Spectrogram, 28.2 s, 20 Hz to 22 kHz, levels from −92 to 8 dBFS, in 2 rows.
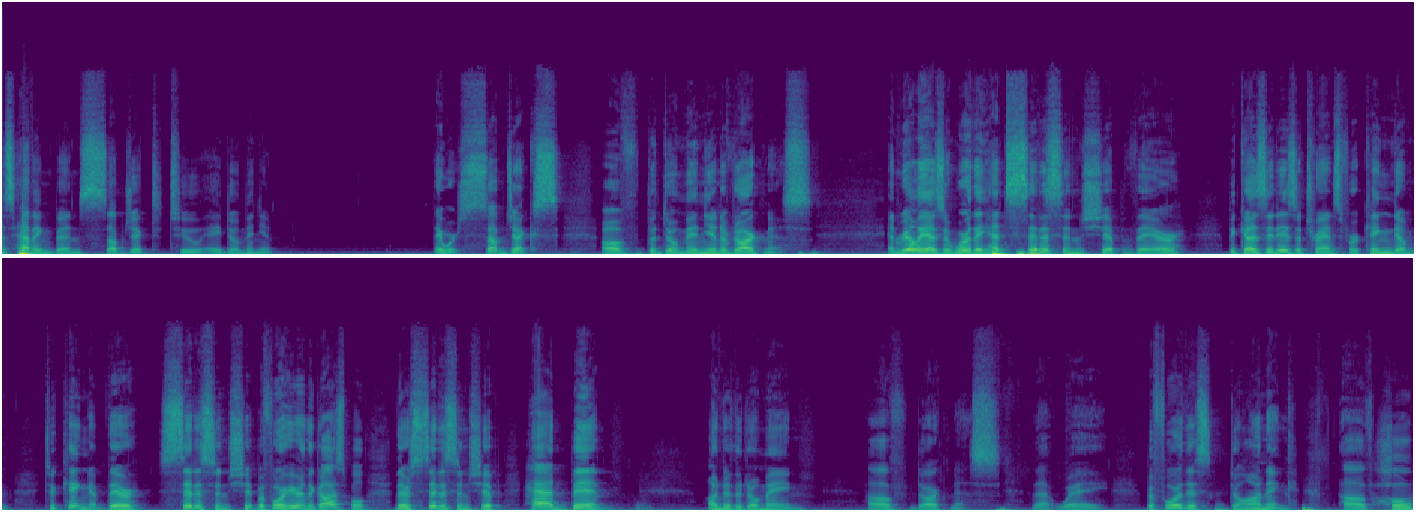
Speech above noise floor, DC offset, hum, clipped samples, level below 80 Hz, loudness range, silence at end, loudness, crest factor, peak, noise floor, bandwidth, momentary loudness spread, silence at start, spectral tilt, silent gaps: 36 dB; under 0.1%; none; under 0.1%; -32 dBFS; 13 LU; 0 s; -29 LUFS; 28 dB; 0 dBFS; -62 dBFS; 13.5 kHz; 15 LU; 0 s; -5.5 dB/octave; none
